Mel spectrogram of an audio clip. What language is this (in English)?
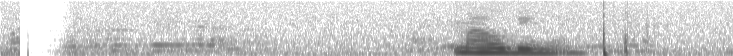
Sinhala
